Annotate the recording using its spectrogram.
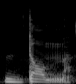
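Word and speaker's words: dem: But it's pronounced, both of them are pronounced dom, D-O-M.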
